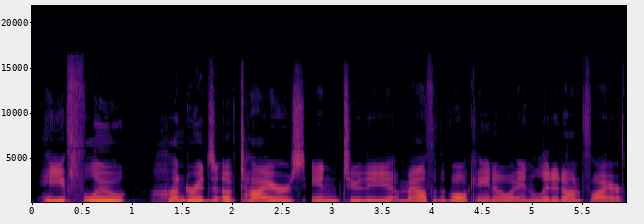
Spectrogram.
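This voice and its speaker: Speaking at a fairly slow pace, a man uses an ordinary speaking voice of medium pitch with lively intonation. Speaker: podcast co-host. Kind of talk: casual chat. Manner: joking.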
